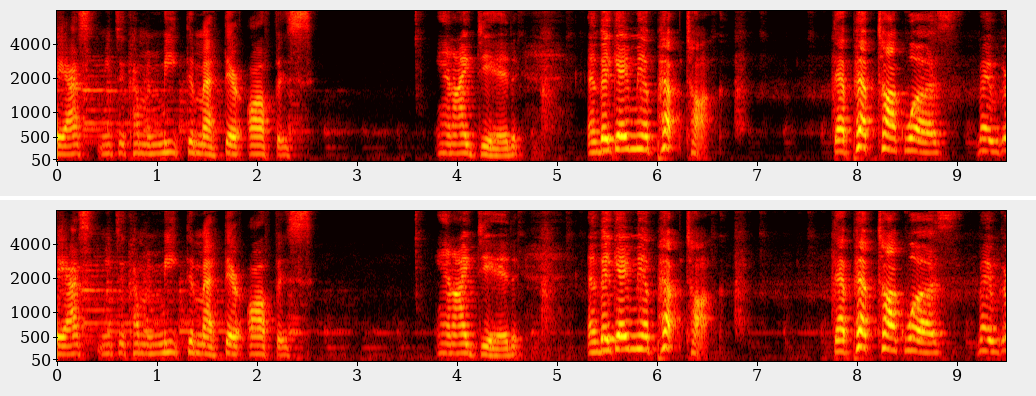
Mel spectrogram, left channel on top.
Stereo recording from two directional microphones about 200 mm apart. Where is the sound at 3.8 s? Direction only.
25° left (ahead or behind).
